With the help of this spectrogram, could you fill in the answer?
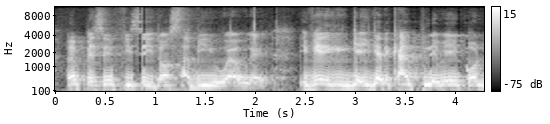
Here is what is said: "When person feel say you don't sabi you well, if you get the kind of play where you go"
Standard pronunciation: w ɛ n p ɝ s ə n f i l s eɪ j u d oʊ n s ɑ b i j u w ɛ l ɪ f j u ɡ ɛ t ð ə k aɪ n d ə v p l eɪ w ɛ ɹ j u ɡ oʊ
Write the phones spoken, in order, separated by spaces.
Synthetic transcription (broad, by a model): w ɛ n p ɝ s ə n f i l s eɪ j u d oʊ n s ɑ b i j u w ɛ w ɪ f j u ɡ ɛ t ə k aɪ n d p l eɪ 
